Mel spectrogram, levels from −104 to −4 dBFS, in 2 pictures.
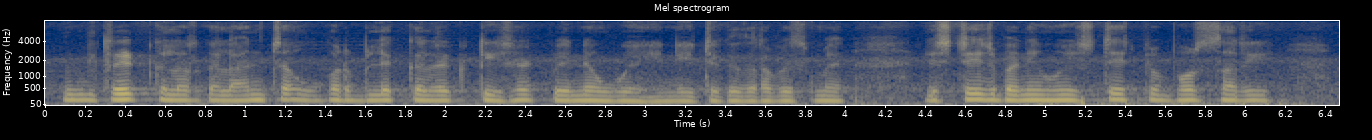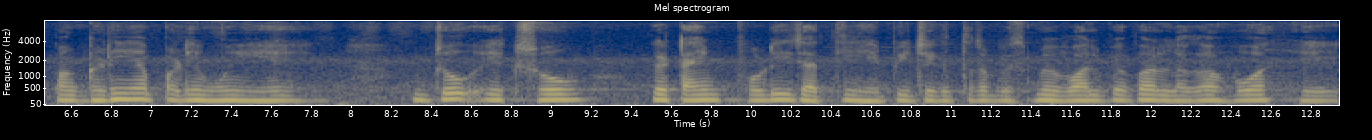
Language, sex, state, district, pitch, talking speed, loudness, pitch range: Hindi, male, Jharkhand, Jamtara, 140 Hz, 215 wpm, -37 LUFS, 135-150 Hz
